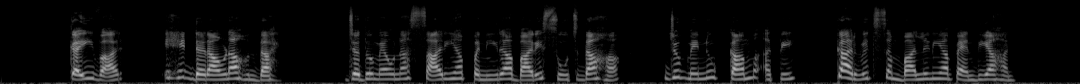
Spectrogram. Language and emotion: Punjabi, fearful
